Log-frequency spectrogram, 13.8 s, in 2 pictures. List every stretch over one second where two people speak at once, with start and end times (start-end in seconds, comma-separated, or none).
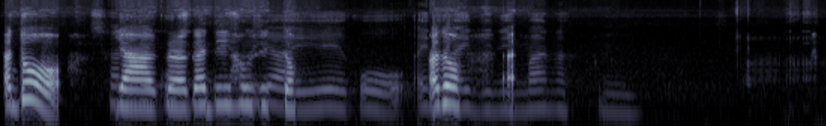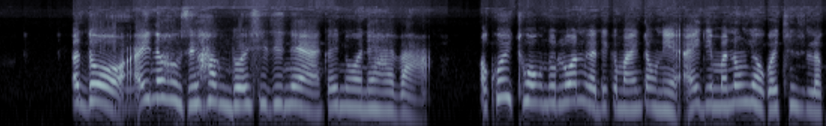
0.9-2.5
